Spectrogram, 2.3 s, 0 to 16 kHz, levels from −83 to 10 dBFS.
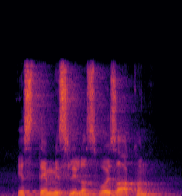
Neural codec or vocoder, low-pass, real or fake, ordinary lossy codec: none; 10.8 kHz; real; none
